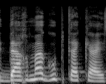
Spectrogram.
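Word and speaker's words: Dharmaguptaka: Alors, c'est un extrait des Vinaya Pitaka des Dharma Guptaka. Est-ce que je le prononce bien ? – Bravo !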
